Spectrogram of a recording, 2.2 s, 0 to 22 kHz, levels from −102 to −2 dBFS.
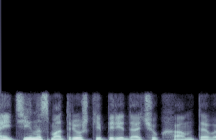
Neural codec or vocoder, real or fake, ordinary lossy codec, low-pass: none; real; Opus, 64 kbps; 7.2 kHz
